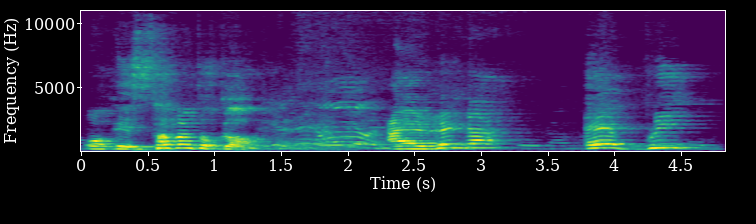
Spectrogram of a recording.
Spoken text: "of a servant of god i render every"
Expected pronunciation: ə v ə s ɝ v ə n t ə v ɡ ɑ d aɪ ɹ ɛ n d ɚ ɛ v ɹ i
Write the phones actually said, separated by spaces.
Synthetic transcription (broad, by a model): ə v ə s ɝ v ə n t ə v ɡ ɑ aɪ ɹ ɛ n d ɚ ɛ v ɹ i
